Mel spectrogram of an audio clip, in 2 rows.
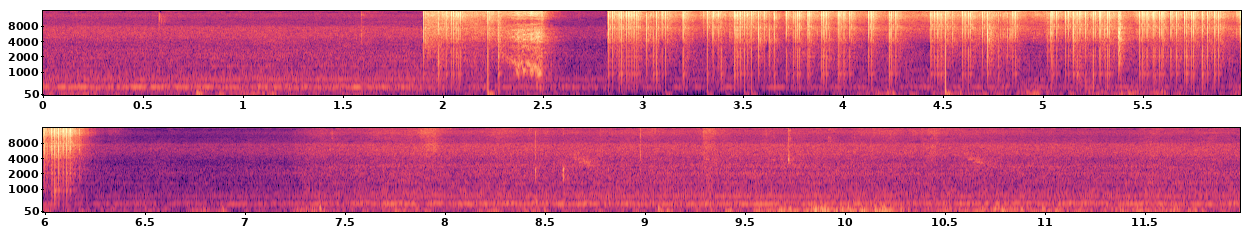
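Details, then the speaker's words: Yeswelder MIG 135 Pro welding a stainless exhaust with 0.030" Yeswelder flux-core stainless wire at 260 wire speed: an uneven, stuttering crackle that breaks off and restarts. Not enough power, and wire feed speed is too low. "And right off the bat, I can tell it didn't do very good at all. That's uh not enough power."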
